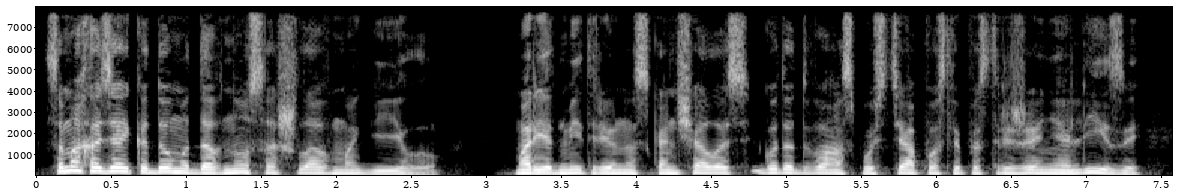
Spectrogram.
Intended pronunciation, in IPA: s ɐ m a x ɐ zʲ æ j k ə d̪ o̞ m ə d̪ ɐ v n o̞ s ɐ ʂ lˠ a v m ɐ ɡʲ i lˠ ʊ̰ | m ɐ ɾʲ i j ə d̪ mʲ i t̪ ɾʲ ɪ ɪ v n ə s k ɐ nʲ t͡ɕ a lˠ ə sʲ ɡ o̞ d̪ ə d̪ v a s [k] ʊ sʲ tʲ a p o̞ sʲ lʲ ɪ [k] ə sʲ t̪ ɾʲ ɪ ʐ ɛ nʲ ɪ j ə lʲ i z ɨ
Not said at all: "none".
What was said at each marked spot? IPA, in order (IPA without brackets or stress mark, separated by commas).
p, p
